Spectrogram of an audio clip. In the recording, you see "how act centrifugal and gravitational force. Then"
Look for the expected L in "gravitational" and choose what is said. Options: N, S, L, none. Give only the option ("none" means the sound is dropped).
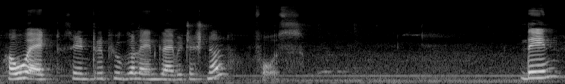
L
